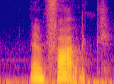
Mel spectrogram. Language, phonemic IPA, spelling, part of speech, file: Swedish, /falk/, falk, noun, Sv-falk.ogg
- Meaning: falcon (bird of the genus Falco)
